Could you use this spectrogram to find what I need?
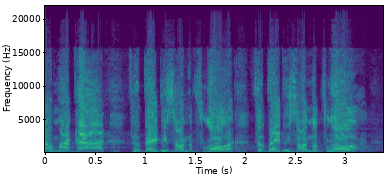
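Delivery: frantic, shrill, loud panicked outburst. Retelling the mother's outburst during a birth in a car: imitating a panicked mother. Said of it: "her mother lost it".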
